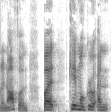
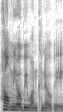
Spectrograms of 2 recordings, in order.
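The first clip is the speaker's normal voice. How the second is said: mock curt, clipped pleading tone. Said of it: "it's very curt".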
